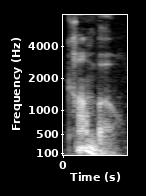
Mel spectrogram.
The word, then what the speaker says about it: Kambo: And just because I don't think we said it on the show, but combo is spelled Kambo, even though it sounds like combo.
